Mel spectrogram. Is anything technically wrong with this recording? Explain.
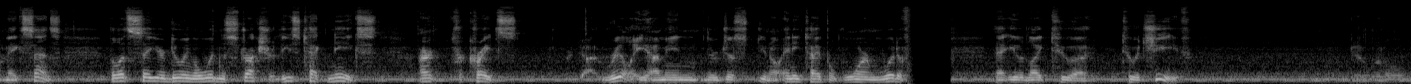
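Yes. From 9.07 to 9.52 s the sound smears into a fading buzz, then goes silent and resumes with a chunk missing. This is likely a long network dropout.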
